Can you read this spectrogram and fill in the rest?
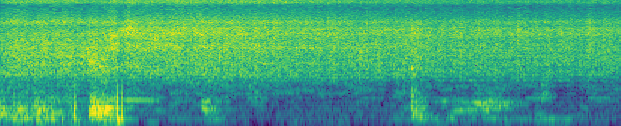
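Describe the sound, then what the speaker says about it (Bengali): Meat frying in a pan for a home holiday meal, a continuous loud sizzle and hiss with a few short stirring scrapes near the start and middle, close up, no voices. "মাংস রান্না চলছে"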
